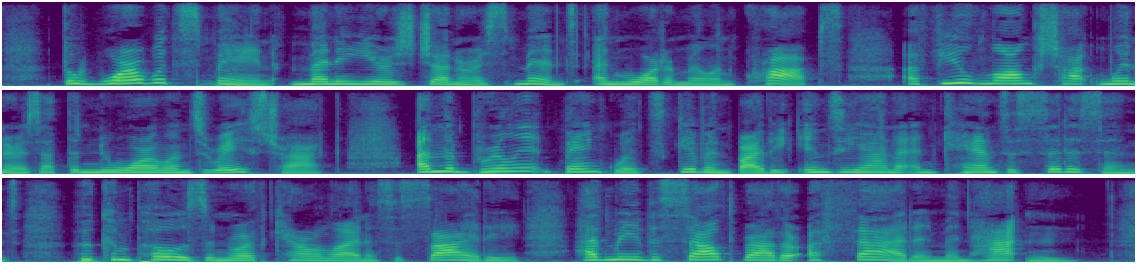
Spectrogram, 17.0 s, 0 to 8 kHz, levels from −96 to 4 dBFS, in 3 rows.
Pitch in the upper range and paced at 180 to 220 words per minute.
No: high, 215 Hz; average, 170 wpm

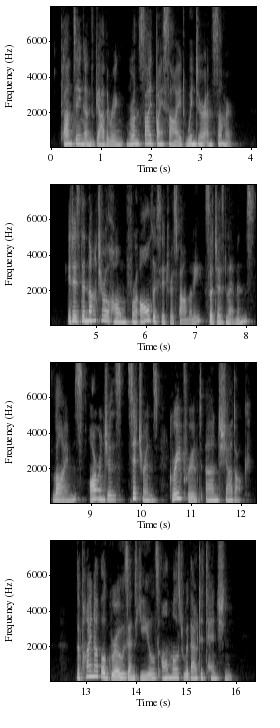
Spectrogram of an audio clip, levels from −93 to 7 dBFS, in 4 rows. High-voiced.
Yes: high, 225 Hz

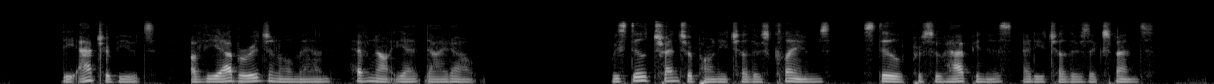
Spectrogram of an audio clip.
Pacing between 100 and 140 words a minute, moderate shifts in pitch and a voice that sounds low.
No: slow, 135 wpm; narrow, 1.9 semitones; low, 125 Hz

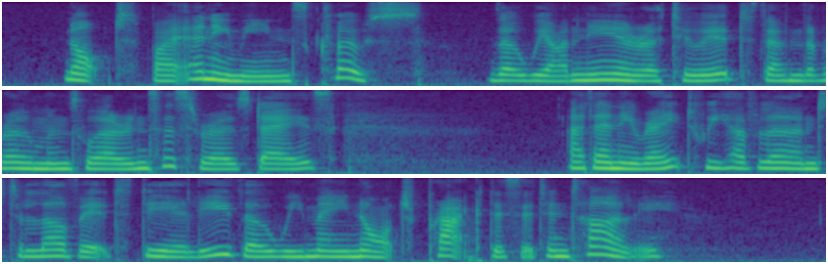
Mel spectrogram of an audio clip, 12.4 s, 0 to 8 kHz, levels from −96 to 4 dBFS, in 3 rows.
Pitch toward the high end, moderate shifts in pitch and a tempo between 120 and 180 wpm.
No: high, 205 Hz; narrow, 2.0 semitones; average, 170 wpm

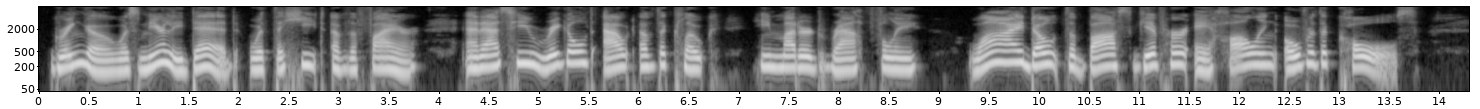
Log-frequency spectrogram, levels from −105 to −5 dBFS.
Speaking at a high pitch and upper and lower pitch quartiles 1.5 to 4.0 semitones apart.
No: high, 195 Hz; average, 4.5 semitones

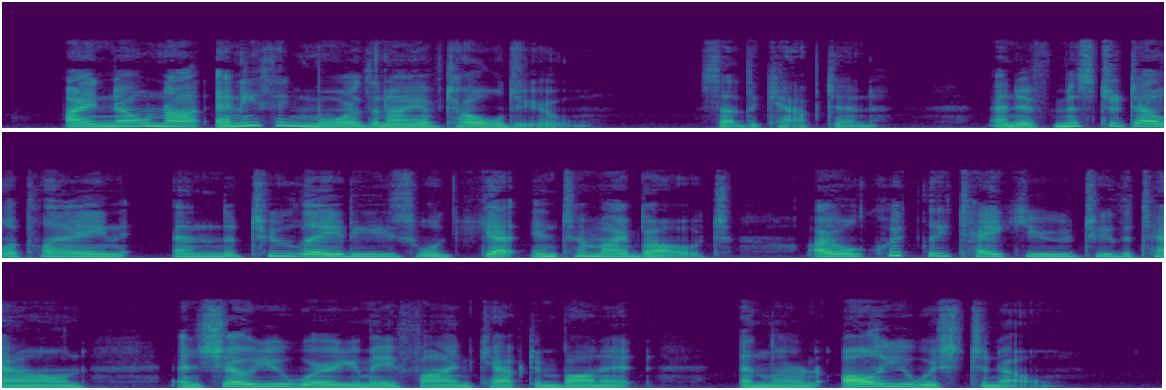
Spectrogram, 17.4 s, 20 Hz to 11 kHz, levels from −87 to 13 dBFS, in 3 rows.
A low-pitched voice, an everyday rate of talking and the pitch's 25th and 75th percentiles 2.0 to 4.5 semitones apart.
No: medium, 185 Hz; average, 170 wpm; average, 2.9 semitones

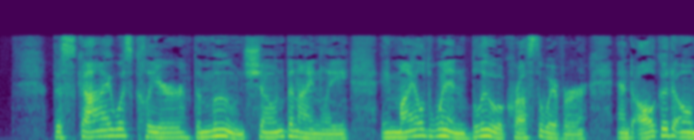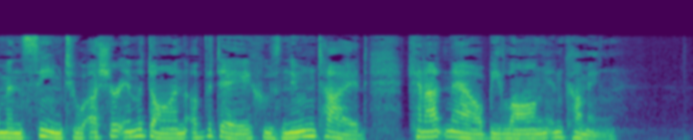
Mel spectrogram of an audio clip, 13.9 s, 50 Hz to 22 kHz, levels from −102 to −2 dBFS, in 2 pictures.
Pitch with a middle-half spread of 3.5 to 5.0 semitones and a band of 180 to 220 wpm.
No: average, 3.8 semitones; average, 155 wpm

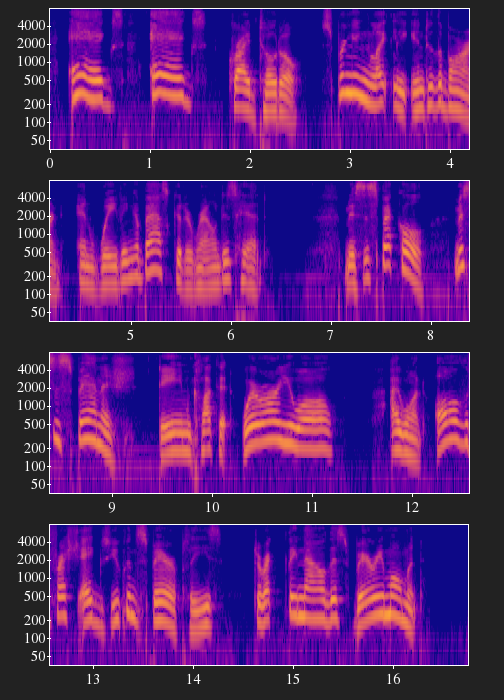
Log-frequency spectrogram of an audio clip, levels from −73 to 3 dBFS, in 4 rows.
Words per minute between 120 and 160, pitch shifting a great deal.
Yes: average, 145 wpm; wide, 7.0 semitones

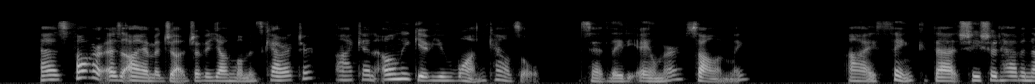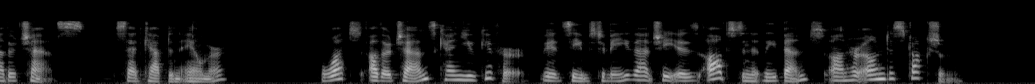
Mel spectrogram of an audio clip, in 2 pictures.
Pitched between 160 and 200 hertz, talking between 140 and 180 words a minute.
Yes: medium, 185 Hz; average, 155 wpm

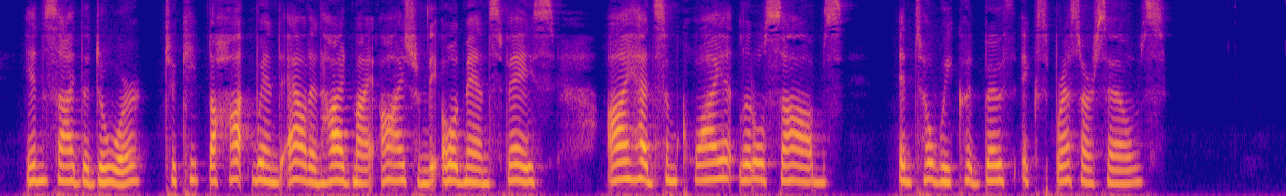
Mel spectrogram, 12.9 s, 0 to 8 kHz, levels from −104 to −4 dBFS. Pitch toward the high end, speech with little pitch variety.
Yes: high, 235 Hz; narrow, 2.1 semitones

